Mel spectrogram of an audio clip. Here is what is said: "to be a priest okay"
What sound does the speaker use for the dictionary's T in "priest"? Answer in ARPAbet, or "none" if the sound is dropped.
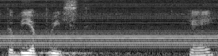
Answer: T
